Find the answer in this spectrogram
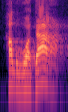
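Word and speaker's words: الوداع: বিদায় কথাটা বাংলায়, আরবিতে বিদায়টা আছে কিন্তু উচ্চারণ অন্যরকম, আল ওয়াদা, ওয়াদা, ওয়াদা হয়ে গেছে বিদায়। হ্যাঁ, ওয়াদা আইন আছে শেষে, বাংলাতে আইন নাই।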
